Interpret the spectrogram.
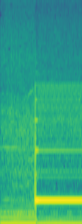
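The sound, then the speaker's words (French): A telephone ringback tone on an outgoing call placed via a computer to Don Martin in the canton of Vaud: a steady, pure electronic tone cuts in abruptly partway through and holds at an even, fairly loud level until the end, with no one talking. “Ça va s'afficher sur mon ordinateur et ça sonne maintenant.”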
